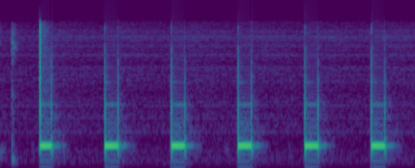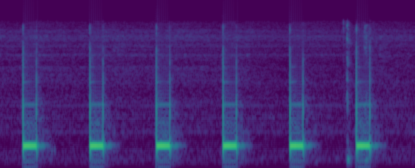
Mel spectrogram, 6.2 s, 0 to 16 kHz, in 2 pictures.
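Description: Final Cut Pro's unrendered-audio beep: short beeps at one steady pitch, two a second, played in place of the clip's sound. It signals that the iPhone 4 clip's 44.1 kHz audio does not match the 48 kHz sequence settings and cannot play without rendering.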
